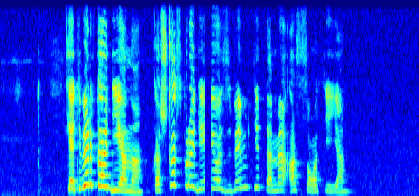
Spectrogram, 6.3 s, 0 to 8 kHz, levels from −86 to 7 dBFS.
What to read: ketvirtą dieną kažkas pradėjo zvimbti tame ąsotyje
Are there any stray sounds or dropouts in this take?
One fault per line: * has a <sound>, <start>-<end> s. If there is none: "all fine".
* has a dropout, 3.1-3.2 s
